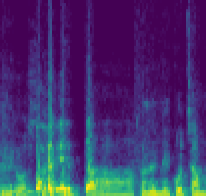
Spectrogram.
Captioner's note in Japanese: 笑い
